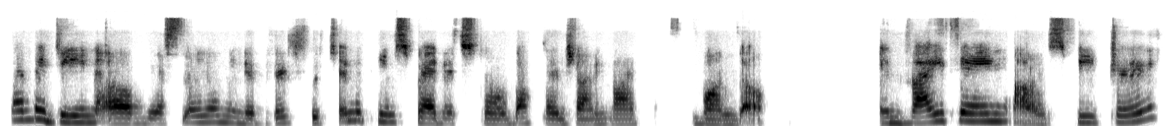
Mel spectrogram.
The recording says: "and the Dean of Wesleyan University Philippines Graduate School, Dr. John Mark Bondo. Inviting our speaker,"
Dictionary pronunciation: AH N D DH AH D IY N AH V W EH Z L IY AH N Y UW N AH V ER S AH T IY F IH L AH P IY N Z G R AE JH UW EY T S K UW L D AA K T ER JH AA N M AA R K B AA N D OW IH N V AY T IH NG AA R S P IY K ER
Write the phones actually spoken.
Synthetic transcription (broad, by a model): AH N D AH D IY N AH V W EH S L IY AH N Y UW N AH V ER S AH T IY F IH L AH P IY N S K R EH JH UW T S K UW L D AA K T ER JH AA N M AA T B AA N D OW IH N V AY T IH NG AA W S P IY K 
